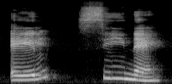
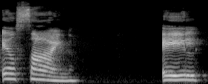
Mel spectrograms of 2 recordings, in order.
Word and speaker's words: el cine: so repeat after me al cine think of the cinema el cine not ill sign a cna la playa la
